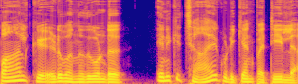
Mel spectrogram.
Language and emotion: Malayalam, sad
